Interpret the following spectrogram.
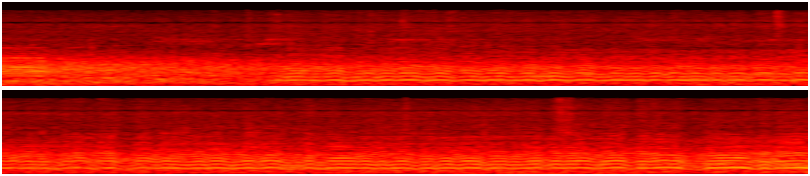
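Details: Common wasp, Vespula vulgaris, on red trumpet vine (Campsis radicans): a steady, low droning buzz with a slightly wavering pitch and rich layered overtones, continuous throughout with no pauses.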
